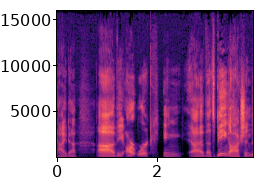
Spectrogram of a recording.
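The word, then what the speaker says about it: Ai-Da: The artist that you see here is named, is it Aida or Ida? I mean, it's spelled Aida, so probably Ida.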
